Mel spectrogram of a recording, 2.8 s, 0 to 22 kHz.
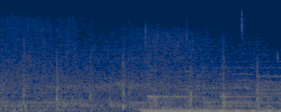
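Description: Steady rain hisses in the Witcher 3: Hearts of Stone game world, a continuous wash of patter with a few sharper drips and taps, thickening with a low rumble midway.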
